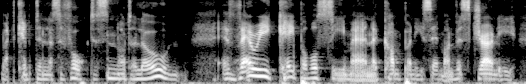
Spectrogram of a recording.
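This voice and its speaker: A man's voice: mid-range voice, huge pitch swings, moderate pace, creaky, sharp tone, husky, full character voice. A man voicing a boisterous pirate captain, hamming it up with pirate slang.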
